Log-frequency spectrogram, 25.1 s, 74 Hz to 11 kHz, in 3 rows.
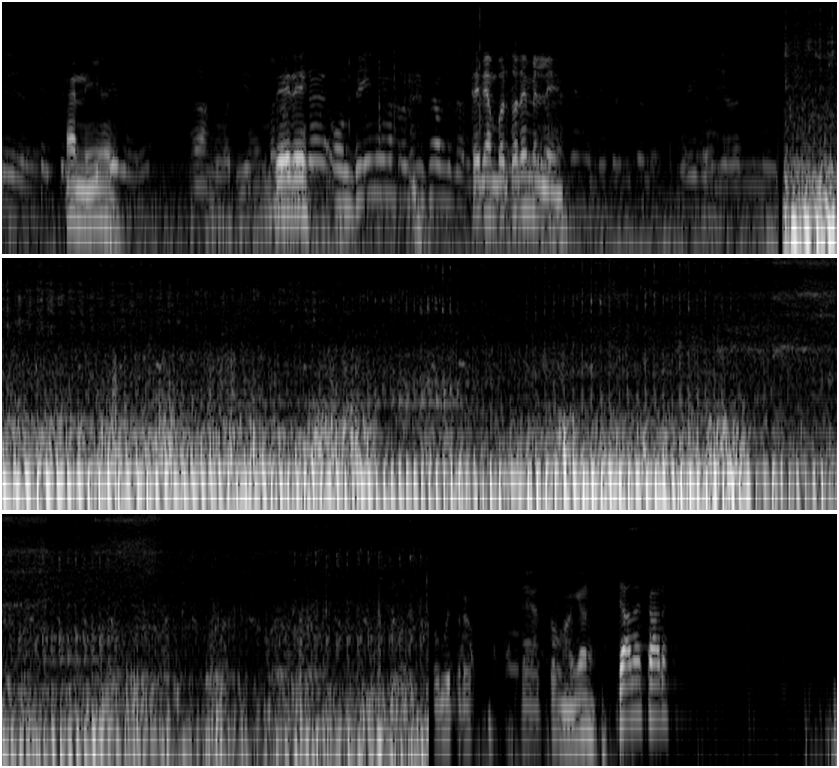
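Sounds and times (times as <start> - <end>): motorcycle engine running: 7.8 - 21.0.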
